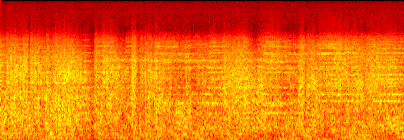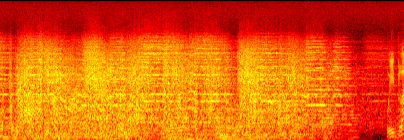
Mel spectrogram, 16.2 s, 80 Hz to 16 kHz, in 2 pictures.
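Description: Artillery barrage blasting at mountains during the WWII Battle of Salerno, 1943, booming and rumbling dense and loud with no letup, a continuous roar of explosions that fades near the end, with a voice heard over it.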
